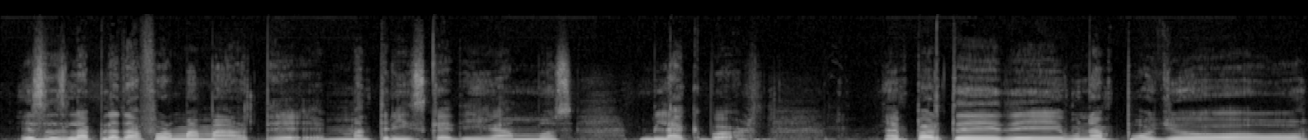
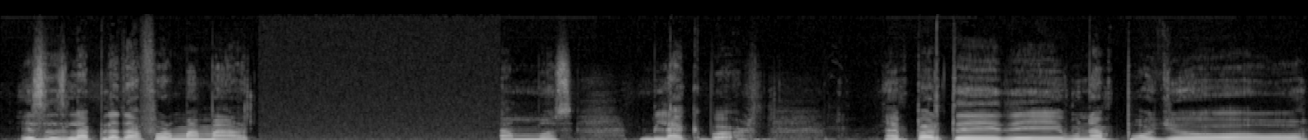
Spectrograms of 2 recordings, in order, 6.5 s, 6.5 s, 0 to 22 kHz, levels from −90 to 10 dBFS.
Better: first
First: none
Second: audio cutting out; at 1.5 s for 1 s

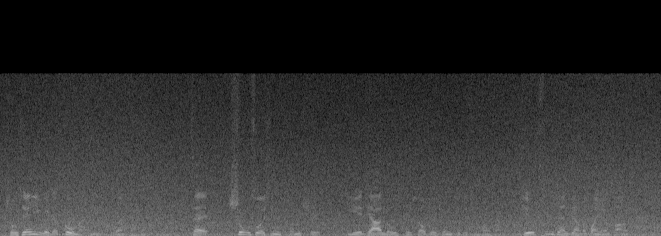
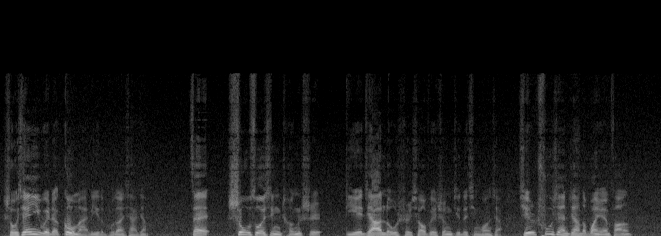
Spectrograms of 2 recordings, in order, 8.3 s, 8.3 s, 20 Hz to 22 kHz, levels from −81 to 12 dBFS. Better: second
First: hiss; loud; throughout; 2 dB below the speech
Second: hiss; faint; throughout; 25 dB below the speech

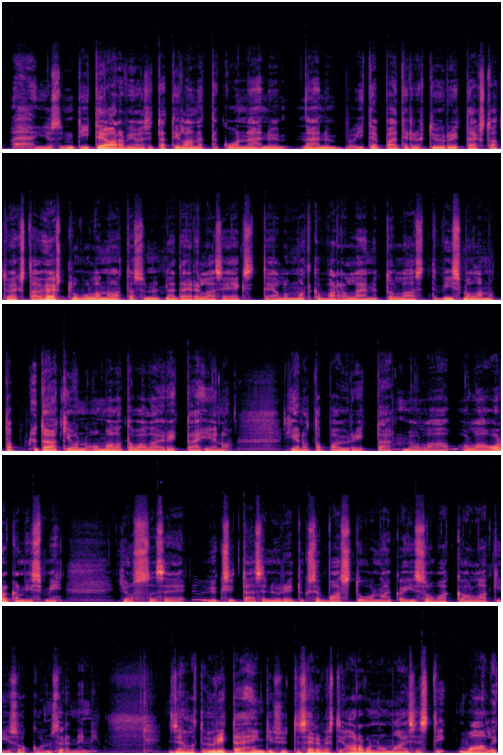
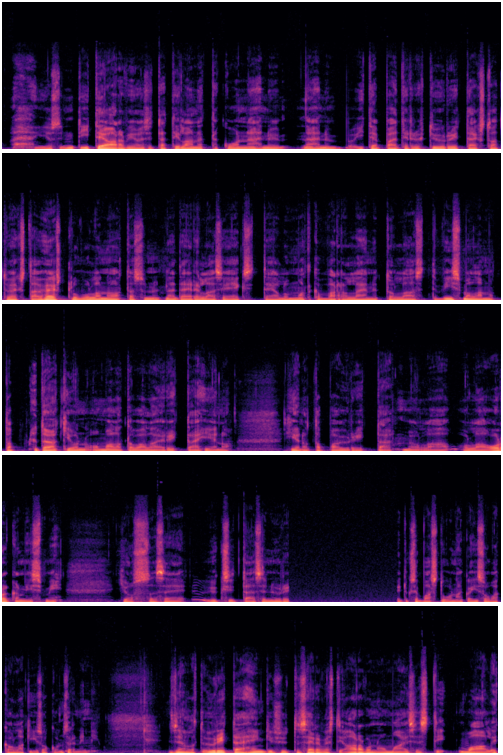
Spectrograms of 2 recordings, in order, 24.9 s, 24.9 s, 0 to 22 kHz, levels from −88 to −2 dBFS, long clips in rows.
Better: first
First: none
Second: audio freezing; at 18 s for 1 s

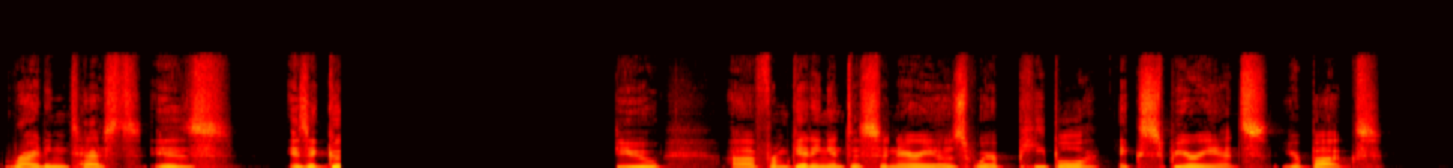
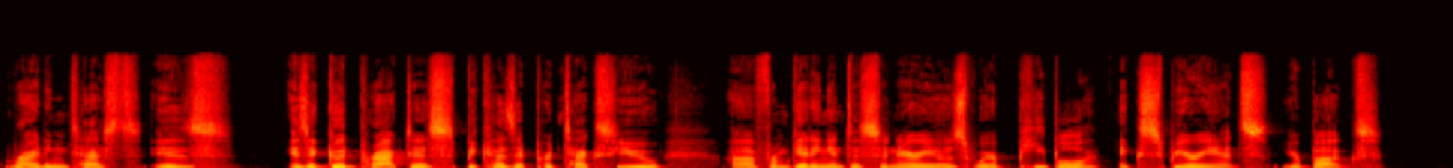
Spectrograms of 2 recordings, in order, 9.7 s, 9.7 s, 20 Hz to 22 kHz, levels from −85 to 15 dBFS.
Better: second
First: audio cutting out; at 2.5 s for 2 s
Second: none

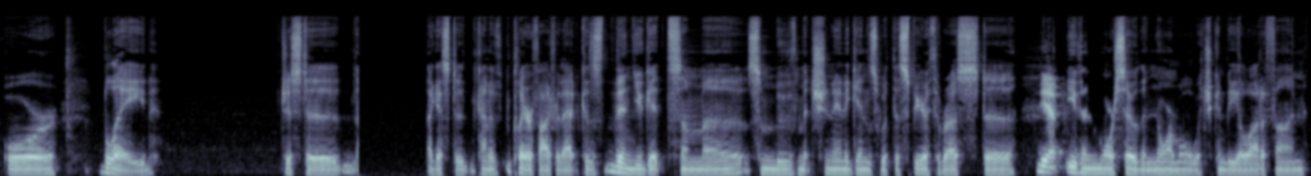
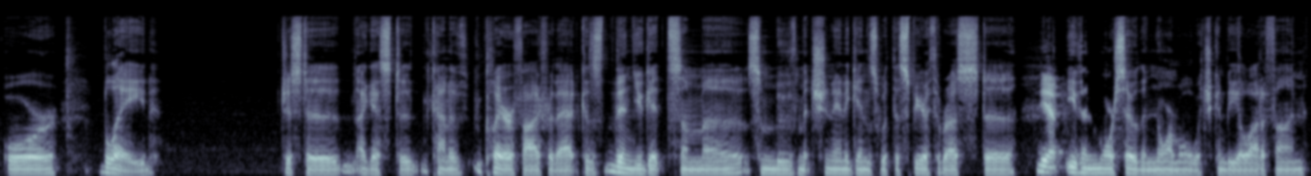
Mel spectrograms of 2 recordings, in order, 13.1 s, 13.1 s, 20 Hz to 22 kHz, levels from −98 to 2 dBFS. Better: second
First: audio freezing; at 3.5 s for 0.5 s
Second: none

